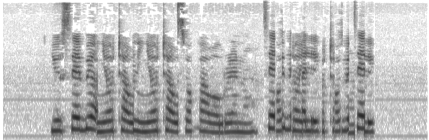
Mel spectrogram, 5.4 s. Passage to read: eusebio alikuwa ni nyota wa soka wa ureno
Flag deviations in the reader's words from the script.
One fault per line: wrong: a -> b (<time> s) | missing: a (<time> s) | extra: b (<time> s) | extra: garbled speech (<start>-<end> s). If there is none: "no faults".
wrong: alikuwa -> nyota (1.2 s)
missing: wa (2.2 s)
extra: garbled speech (3.3-4.7 s)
